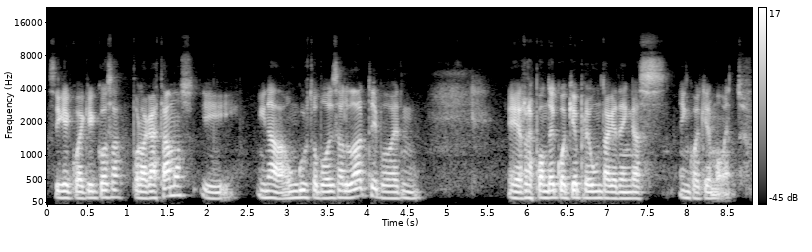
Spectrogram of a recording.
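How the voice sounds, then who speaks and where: Man, vlogger, easygoing, halting with fillers, mid-pitched voice. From Cuba. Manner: relaxed, unhurried, with frequent hesitations. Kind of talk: answering viewer comments.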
